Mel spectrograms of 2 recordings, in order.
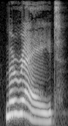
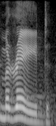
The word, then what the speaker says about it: Mairead: When she said Mairead, what does it mean? R. It's understood. Okay, so M-A-I-R-E-A-D. Now there R is like R, soft. In British English, R is soft.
